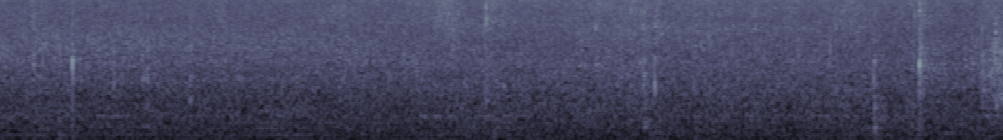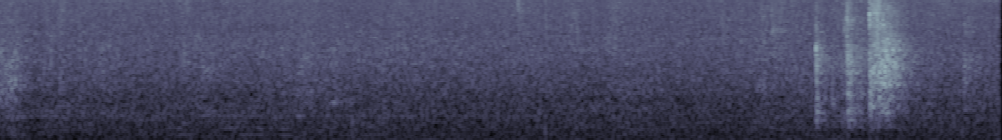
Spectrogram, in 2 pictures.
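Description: rain falling

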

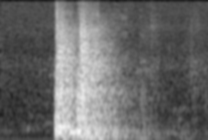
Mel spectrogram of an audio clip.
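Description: door being closed

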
